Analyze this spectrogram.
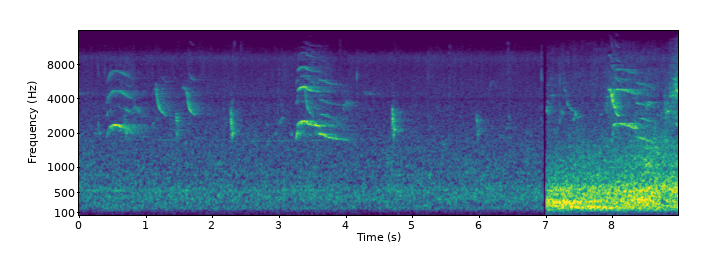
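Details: Oriental honey buzzard, a wintering migrant in Singapore, perched and calling against intruding Oriental pied hornbills. Several high descending whistles and short sharp notes in the first seven seconds, then a sudden loud rush of noise that partly masks later calls.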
